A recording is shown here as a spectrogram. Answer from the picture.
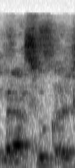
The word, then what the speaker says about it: Brazukas: Mira, Brazucas, no sé si lo pronuncio bien. Sí, Brazucas, está perfecto, sí.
